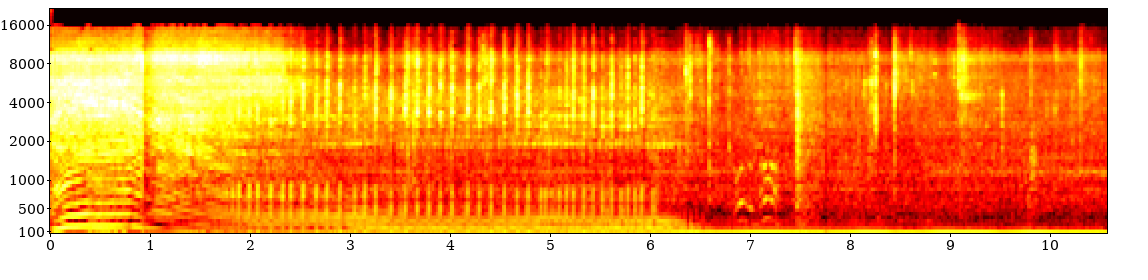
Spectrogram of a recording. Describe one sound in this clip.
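A chainsaw idles with a low sputter after being let off.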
